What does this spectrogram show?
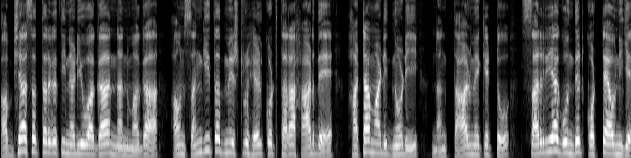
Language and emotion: Kannada, angry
